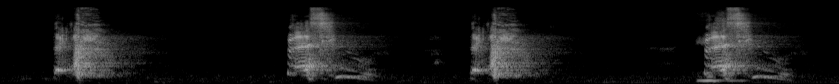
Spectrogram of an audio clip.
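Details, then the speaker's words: Sneeze demonstrated as a body sound in a lesson for young children. "ninguém quer espirrar né agora neste momento ninguém quer ficar espirrando"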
